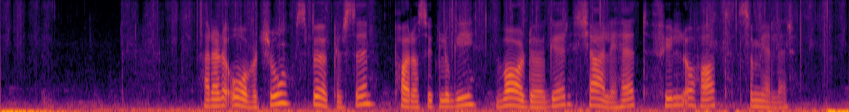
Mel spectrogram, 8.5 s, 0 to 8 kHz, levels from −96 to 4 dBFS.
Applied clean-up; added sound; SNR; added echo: none; Hands; -1 dB; none.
